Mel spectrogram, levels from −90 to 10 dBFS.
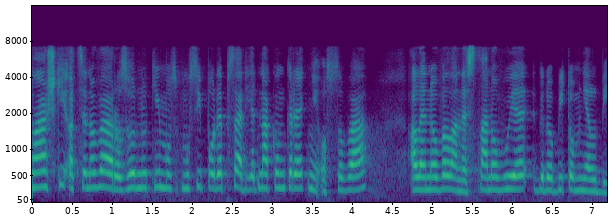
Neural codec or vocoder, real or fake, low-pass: codec, 16 kHz, 1 kbps, X-Codec, WavLM features, trained on Multilingual LibriSpeech; fake; 7.2 kHz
